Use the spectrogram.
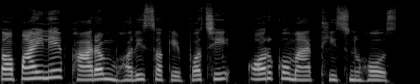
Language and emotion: Nepali, neutral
